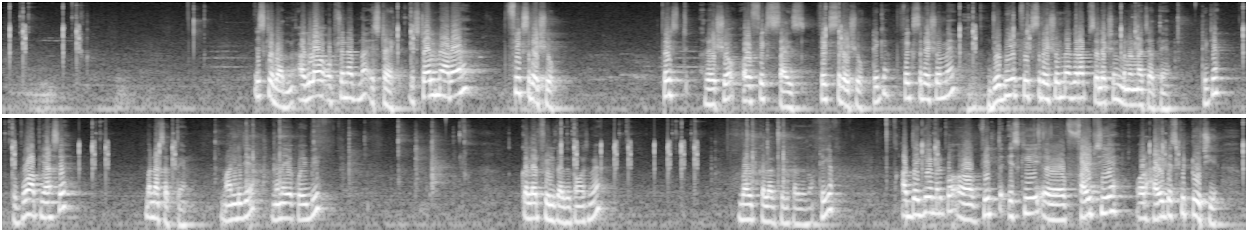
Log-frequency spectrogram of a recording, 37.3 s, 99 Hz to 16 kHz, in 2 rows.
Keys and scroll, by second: 22.4 ctrl+Delete, 23.8 ctrl+d, 24.9 ctrl+shift+e, 29.8 ctrl+Delete.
